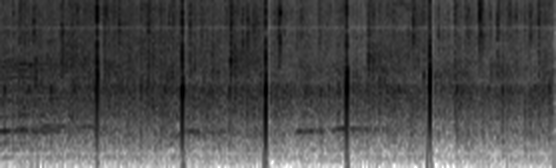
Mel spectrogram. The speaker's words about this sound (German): Hey, wie wär's, wenn wir uns nochmal gegenseitig einen Applaus geben, oder? Hey, so cool.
